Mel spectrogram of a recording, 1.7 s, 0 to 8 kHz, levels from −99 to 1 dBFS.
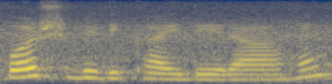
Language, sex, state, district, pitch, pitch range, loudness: Hindi, female, Punjab, Pathankot, 215 Hz, 180-260 Hz, -18 LUFS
